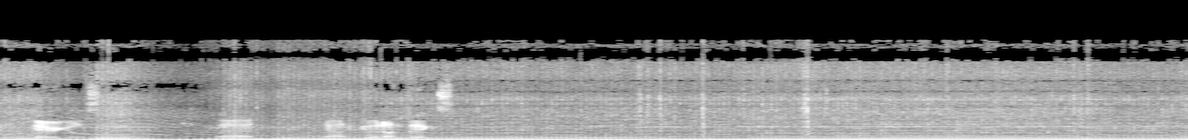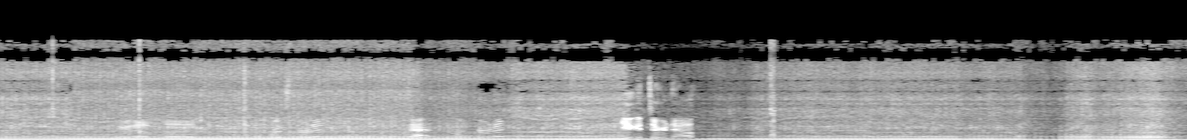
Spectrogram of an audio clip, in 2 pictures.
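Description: An all-terrain vehicle engine rumbles loudly at low speed.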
